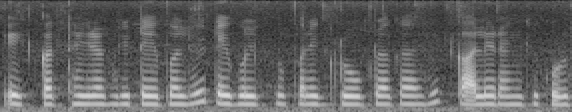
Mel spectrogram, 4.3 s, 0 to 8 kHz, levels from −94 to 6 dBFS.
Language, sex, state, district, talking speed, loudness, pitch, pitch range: Hindi, female, Madhya Pradesh, Bhopal, 250 wpm, -18 LUFS, 220 Hz, 220-225 Hz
